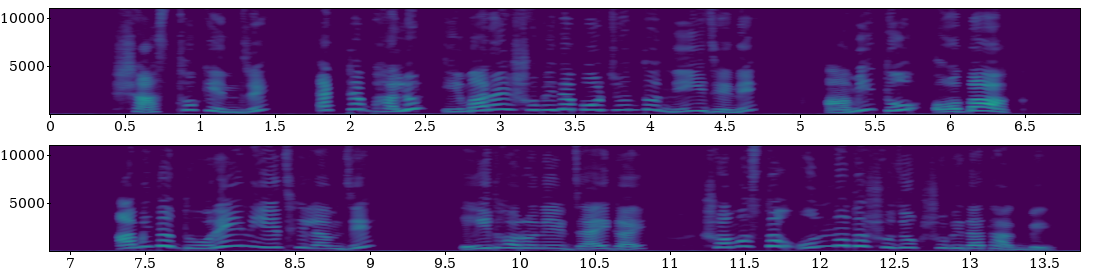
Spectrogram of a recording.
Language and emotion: Bengali, surprised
